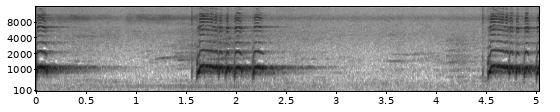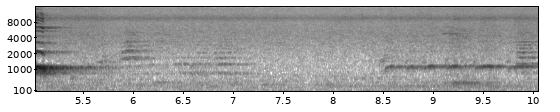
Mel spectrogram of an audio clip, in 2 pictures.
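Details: A local zebra dove sings a loud, resonant song phrase twice, about three seconds apart. Each is a burst of throbbing pulsed coos trailing into a held note. A fainter hum and soft murmur follow near the end.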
